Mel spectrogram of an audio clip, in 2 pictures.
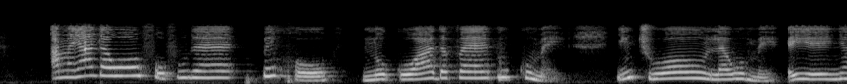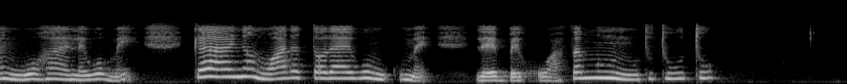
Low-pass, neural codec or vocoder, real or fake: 7.2 kHz; codec, 16 kHz, 0.4 kbps, LongCat-Audio-Codec; fake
